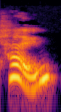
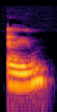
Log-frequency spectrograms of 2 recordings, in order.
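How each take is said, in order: First: The initial h is pronounced. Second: The initial h is dropped.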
